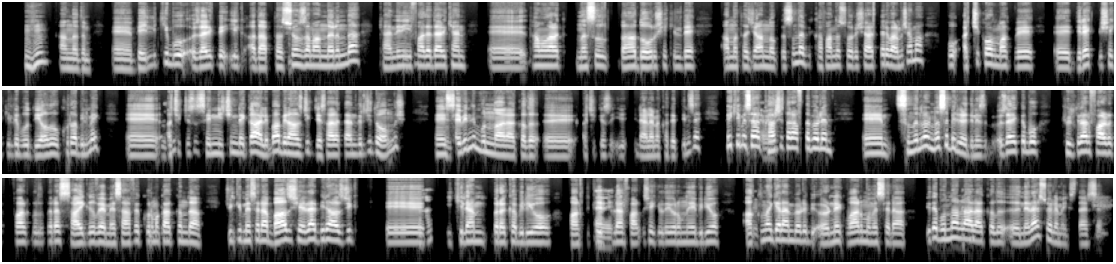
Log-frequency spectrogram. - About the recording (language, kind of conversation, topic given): Turkish, podcast, Çokkültürlü arkadaşlıklar sana neler kattı?
- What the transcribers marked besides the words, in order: other background noise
